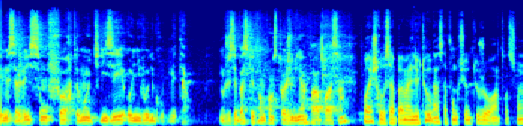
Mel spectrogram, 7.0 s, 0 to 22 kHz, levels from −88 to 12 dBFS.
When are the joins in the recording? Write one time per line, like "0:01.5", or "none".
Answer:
0:04.7
0:05.8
